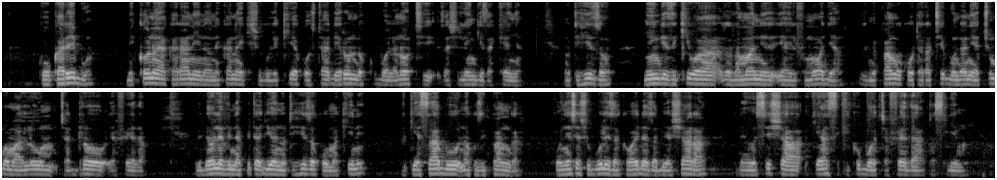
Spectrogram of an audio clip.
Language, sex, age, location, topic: Swahili, male, 25-35, Nakuru, finance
